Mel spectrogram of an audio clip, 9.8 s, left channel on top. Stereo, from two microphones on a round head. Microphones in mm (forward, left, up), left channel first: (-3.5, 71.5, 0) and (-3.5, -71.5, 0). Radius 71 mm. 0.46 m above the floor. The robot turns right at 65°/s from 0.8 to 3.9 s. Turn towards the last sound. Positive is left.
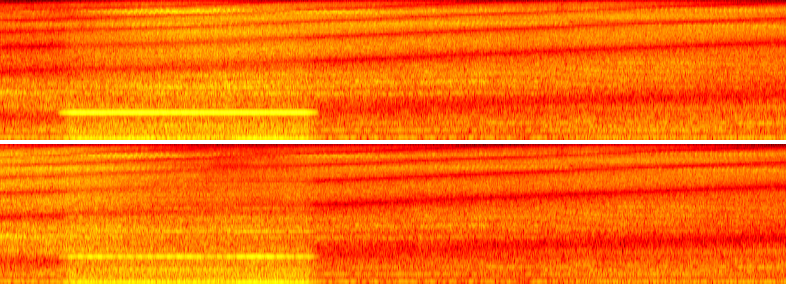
turn(degrees=5)  # may be behind; listen again after turning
